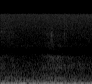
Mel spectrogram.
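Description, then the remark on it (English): A steady low rumble of road noise from a moving car, continuous and even throughout, with no voices and no distinct events. “lost thoughts, and incomplete thoughts, self-doubt, lots of ums, and car noises.”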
